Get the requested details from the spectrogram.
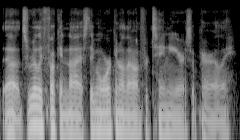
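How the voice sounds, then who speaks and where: Low-voiced guy joking around on a podcast, swears a lot, dry close sound. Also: very fast, dry recording. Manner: joking, swears often, loud mock outbursts. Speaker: podcast co-host. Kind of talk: casual comedic chat.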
